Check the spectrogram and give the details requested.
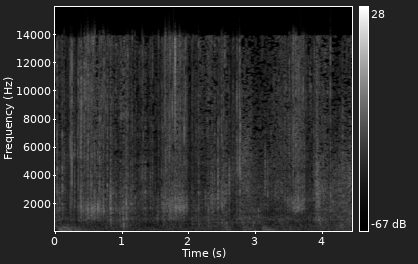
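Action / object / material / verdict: scrape / soap flakes / soap / none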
